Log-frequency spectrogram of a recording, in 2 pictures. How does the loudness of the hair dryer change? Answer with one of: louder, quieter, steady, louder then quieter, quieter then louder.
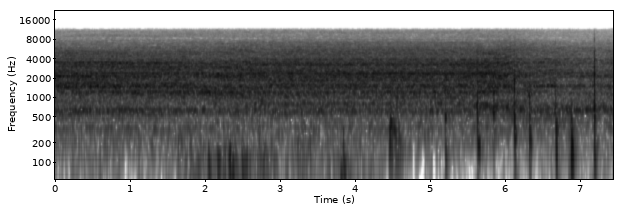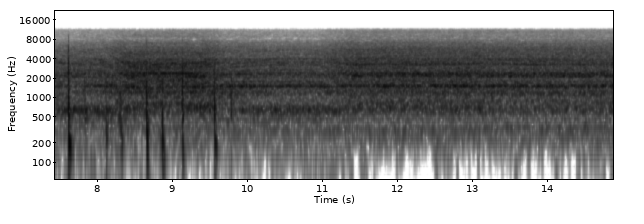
steady.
